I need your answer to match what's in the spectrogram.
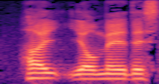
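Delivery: mock low-pitched voice. Retelling a woman's reply when the speaker checked her group's size, imitating a low voice. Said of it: "女性の人が低い声で".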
